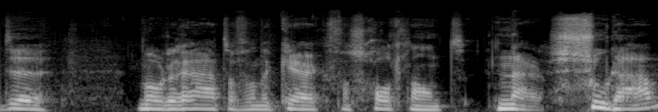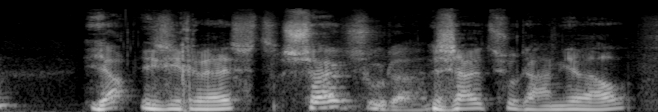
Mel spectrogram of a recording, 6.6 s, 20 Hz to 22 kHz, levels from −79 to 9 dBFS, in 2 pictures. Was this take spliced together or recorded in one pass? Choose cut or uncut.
uncut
